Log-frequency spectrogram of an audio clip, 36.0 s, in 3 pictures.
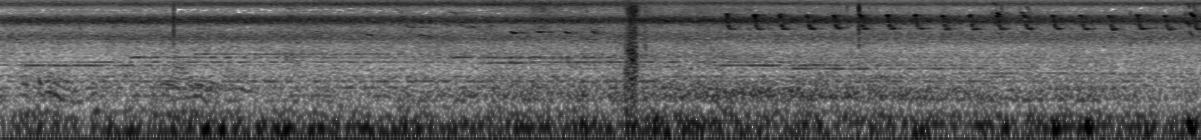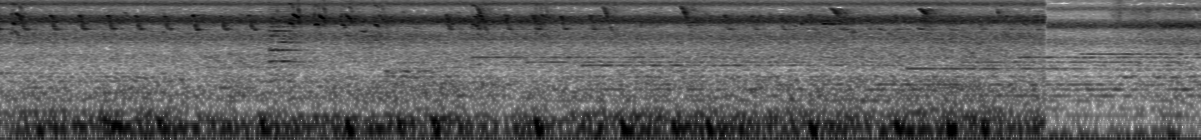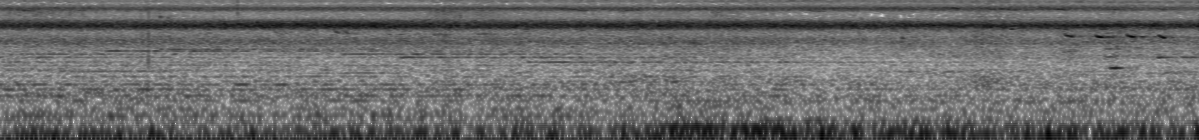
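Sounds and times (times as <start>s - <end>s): low microphone rumble: 0.0s - 36.0s
bird chirping: 4.6s - 22.4s, 34.6s - 36.0s.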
